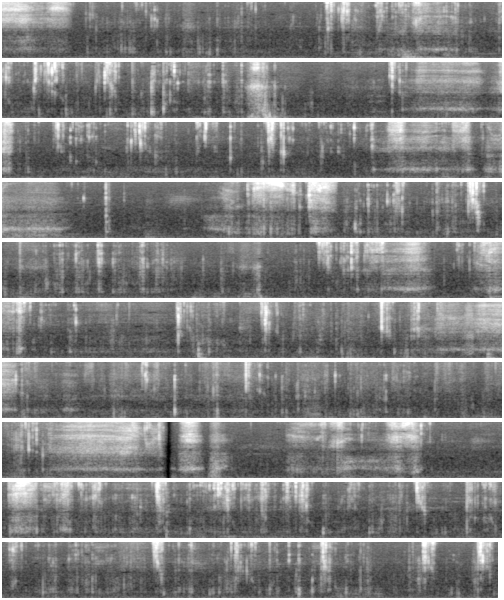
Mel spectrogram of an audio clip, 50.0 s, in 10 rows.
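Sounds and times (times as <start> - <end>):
person biting and chewing: 10.0 - 14.0, 22.9 - 36.6.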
